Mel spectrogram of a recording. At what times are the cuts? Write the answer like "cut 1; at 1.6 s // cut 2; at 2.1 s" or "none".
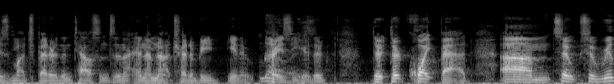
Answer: none

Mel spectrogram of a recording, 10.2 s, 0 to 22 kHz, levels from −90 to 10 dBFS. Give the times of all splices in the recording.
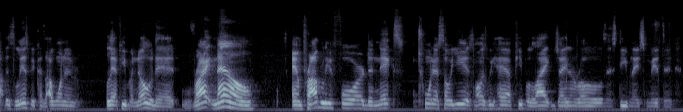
cut 1; at 2.7 s

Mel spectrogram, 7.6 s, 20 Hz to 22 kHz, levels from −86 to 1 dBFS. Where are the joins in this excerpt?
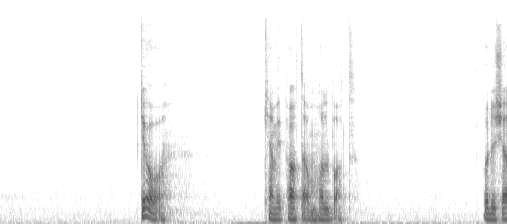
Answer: none

